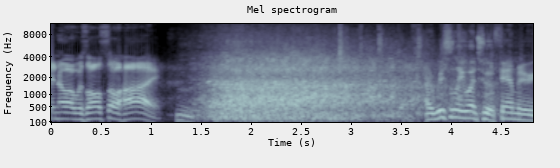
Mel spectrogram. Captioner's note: laughter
